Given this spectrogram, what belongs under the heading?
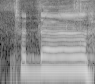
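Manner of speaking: high, held-out magician's flourish; high sustained stage fanfare; showy ta-da. Pretend. Magician's flourish while writing.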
